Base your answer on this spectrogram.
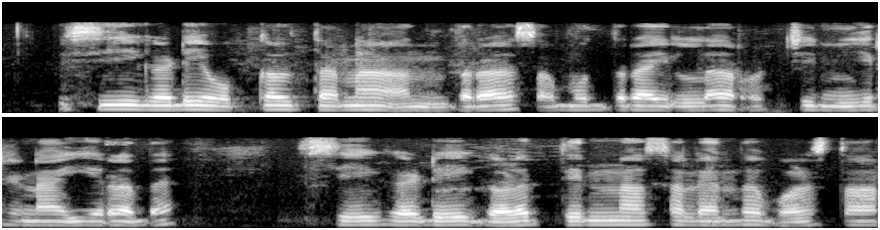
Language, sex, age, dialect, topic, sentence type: Kannada, male, 25-30, Northeastern, agriculture, statement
